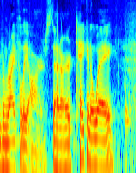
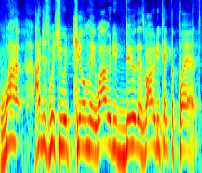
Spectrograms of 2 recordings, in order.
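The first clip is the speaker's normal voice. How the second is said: mock tantrum wail; 7 semitones higher than usual. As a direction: play Jonah screaming at God, hammed-up. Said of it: "screams at God".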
